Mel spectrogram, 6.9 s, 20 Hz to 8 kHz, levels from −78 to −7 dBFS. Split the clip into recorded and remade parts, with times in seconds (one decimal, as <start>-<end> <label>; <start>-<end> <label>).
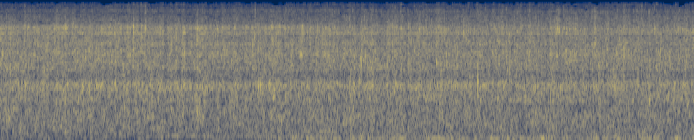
0.0-0.4 recorded; 0.4-2.1 remade; 2.1-2.6 recorded; 2.6-3.1 remade; 3.1-6.9 recorded

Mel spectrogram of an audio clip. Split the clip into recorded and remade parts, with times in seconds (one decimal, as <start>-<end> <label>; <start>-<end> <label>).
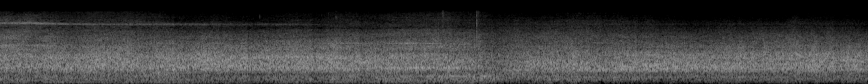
0.0-0.4 remade; 0.4-4.8 recorded; 4.8-8.7 remade

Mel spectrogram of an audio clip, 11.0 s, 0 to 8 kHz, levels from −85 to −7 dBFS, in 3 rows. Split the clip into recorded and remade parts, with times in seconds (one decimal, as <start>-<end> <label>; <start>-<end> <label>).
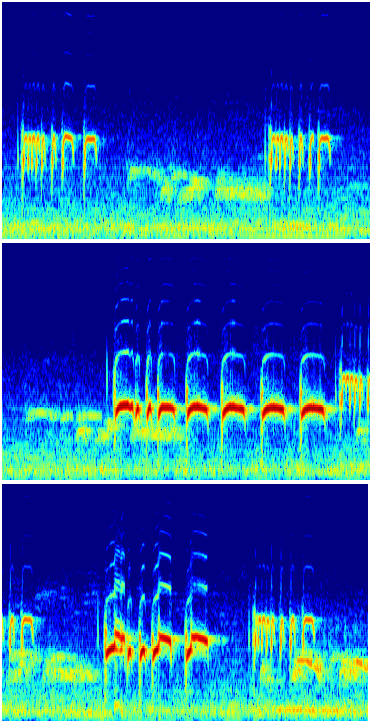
0.0-11.0 recorded

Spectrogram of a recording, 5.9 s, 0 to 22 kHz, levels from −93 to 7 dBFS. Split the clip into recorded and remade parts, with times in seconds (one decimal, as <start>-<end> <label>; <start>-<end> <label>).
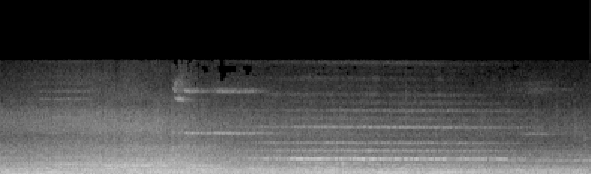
0.0-0.4 recorded; 0.4-0.9 remade; 0.9-5.9 recorded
